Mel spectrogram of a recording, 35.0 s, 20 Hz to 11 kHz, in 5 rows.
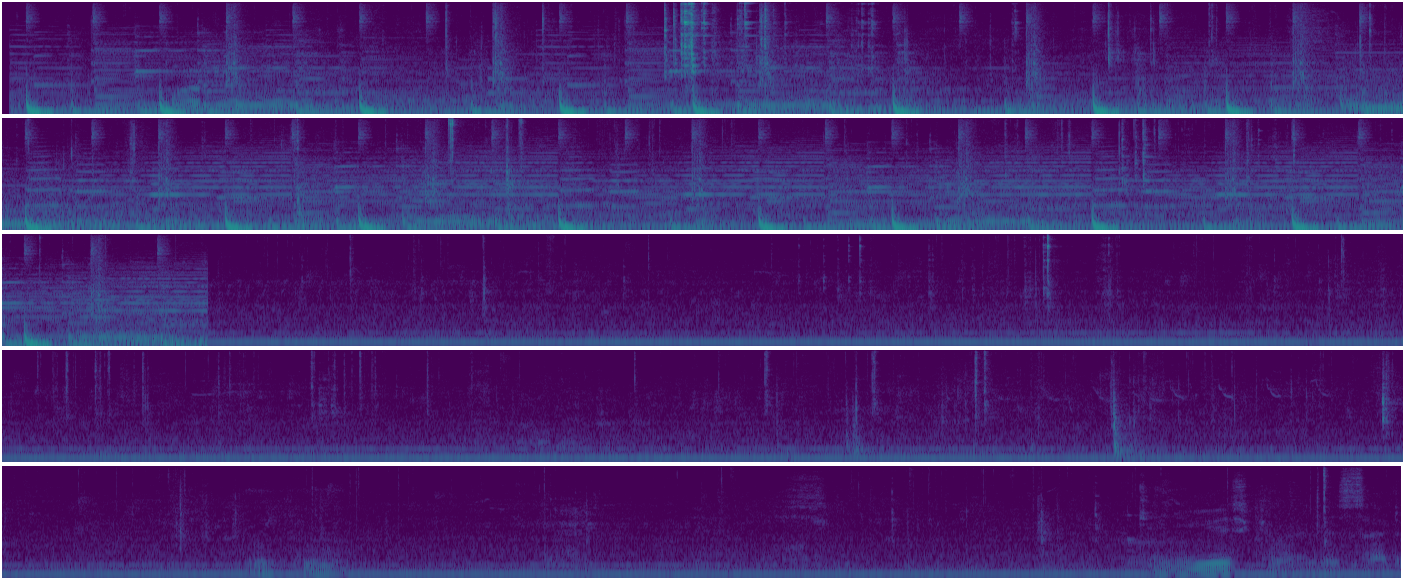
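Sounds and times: steady low hum: 0:00.0 - 0:15.1
bike chain links clicking: 0:01.1 - 0:14.3.

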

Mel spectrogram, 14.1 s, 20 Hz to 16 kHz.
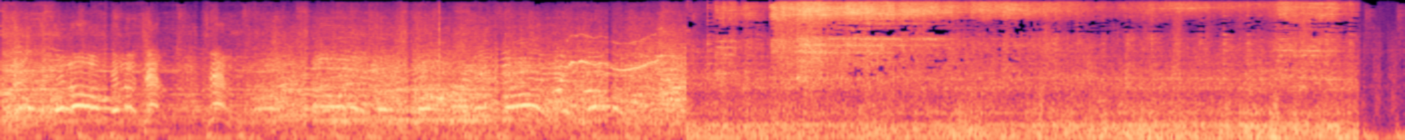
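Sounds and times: loud rushing and rumbling noise: 0:06.8 - 0:13.7.

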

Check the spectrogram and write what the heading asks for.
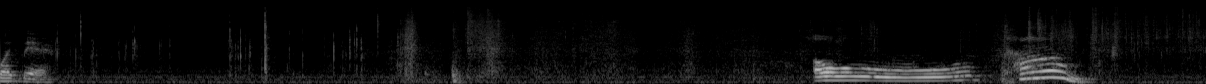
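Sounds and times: plastic bag crinkling: 0:00.5 - 0:04.9, 0:08.2 - 0:12.0.

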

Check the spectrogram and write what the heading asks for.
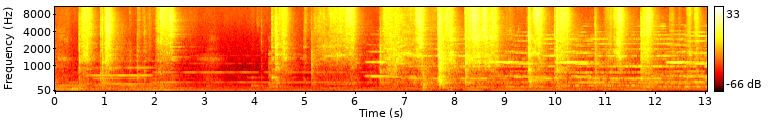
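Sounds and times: faint background music: 0:00.0 - 0:13.0
tool rubbing on wall: 0:00.5 - 0:01.2, 0:04.3 - 0:10.4, 0:11.0 - 0:13.0.

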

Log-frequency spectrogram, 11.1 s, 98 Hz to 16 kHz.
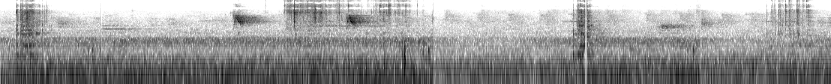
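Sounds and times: seeds rattling in steel jar: 0:00.2 - 0:00.7, 0:03.8 - 0:05.7, 0:10.2 - 0:11.0.

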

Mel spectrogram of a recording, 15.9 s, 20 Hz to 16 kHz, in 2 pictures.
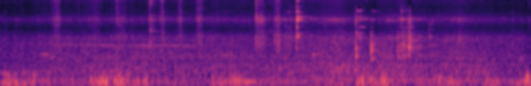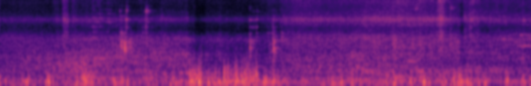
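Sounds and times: wind buffeting microphone: 0:00.0 - 0:15.9
light metallic clinks: 0:04.0 - 0:06.7, 0:09.4 - 0:10.4.

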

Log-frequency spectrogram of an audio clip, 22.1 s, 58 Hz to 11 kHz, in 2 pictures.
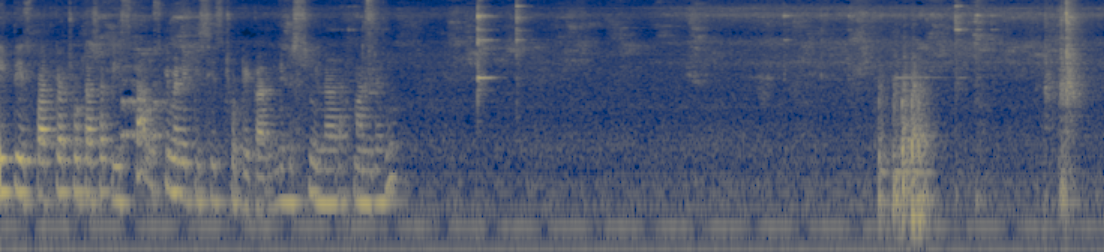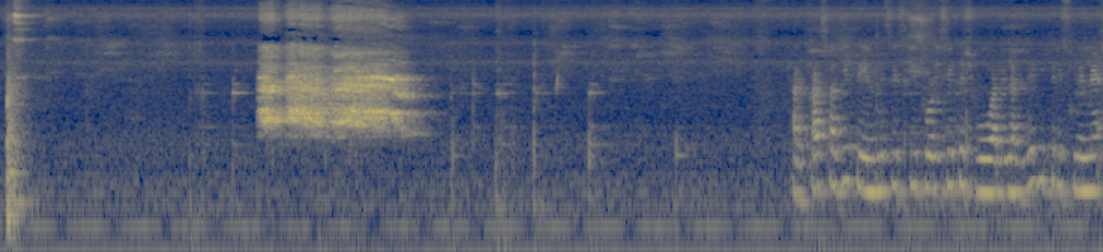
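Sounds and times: rooster crowing: 0:01.2 - 0:01.8, 0:13.6 - 0:15.5.

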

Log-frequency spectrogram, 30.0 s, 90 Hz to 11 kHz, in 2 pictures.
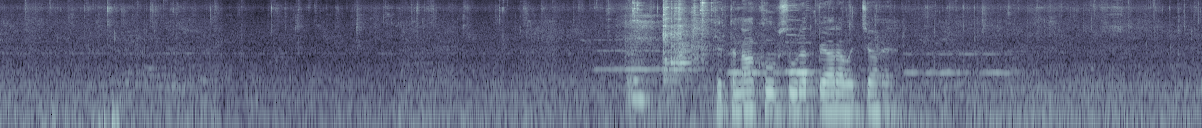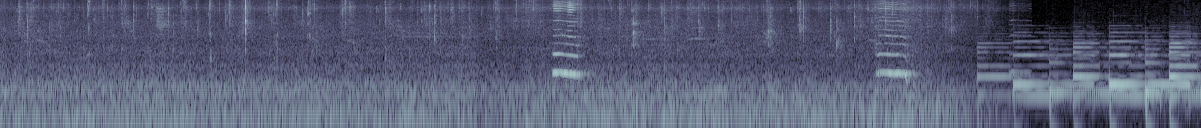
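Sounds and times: low background noise: 0:00.0 - 0:27.5
monkey high-pitched calls: 0:11.3 - 0:12.8, 0:21.9 - 0:22.4, 0:25.9 - 0:26.6.

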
